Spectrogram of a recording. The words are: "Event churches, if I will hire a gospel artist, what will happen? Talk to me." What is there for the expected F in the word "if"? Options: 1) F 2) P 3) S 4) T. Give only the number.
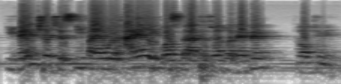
2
